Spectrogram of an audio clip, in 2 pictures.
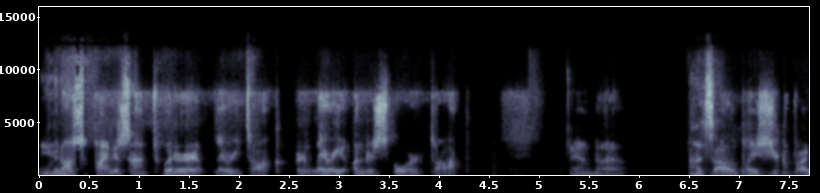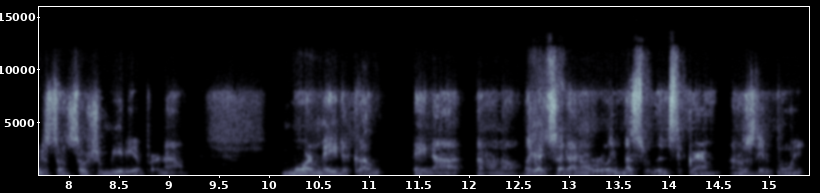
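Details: Adult man two years after laryngectomy for cancer, using a heat and moisture exchanger and speaking without a larynx; alaryngeal speech after laryngectomy.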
